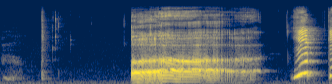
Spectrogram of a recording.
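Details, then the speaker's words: A long, loud, drawn-out voiced belch lasting over a second, followed by a short vocal exclamation; praised as the best burp ever and said to smell bad. Burping. "that was a nice burp. That was burp. That was the nice burp ever."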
